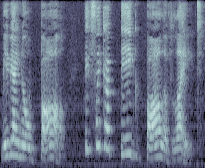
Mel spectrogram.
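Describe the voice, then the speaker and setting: Casting: woman podcast host, unhurried, patient teacher. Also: a little high, big pitch swings. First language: English. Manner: slow, patient, emphatic explaining. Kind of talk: podcast grammar lesson. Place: Istanbul.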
